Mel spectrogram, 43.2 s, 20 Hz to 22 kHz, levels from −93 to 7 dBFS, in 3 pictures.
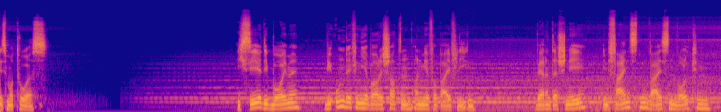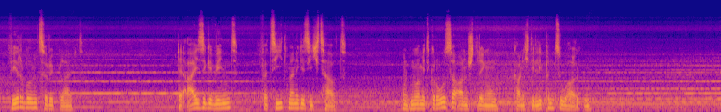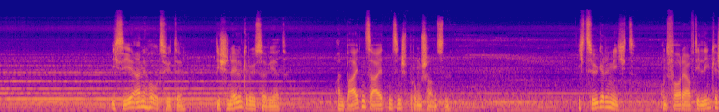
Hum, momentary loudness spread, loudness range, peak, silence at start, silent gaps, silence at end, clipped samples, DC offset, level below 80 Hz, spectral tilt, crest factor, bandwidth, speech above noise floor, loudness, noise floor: none; 15 LU; 7 LU; -4 dBFS; 0 s; none; 0 s; under 0.1%; under 0.1%; -44 dBFS; -4.5 dB/octave; 18 dB; 14 kHz; 59 dB; -20 LUFS; -77 dBFS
